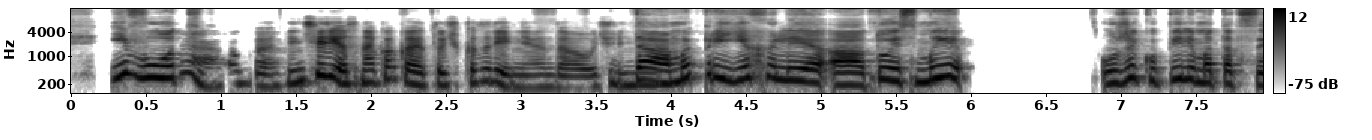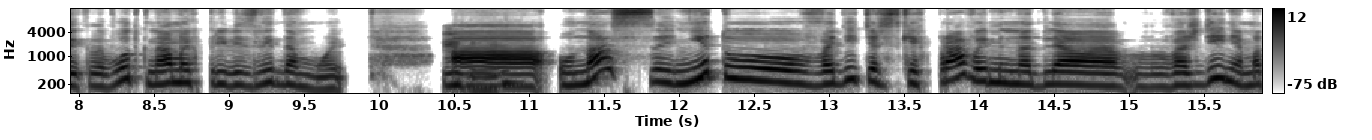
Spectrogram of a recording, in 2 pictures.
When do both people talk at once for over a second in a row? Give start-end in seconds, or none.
none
